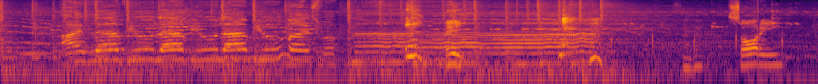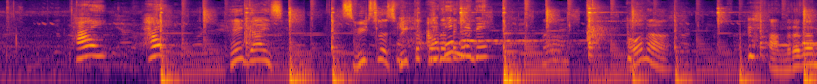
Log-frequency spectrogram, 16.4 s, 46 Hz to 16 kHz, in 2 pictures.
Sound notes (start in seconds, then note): 5.1 sighs; 10.1 indistinct chatter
